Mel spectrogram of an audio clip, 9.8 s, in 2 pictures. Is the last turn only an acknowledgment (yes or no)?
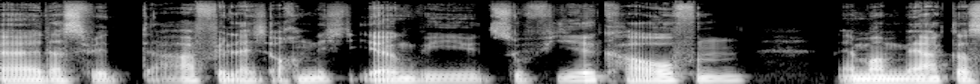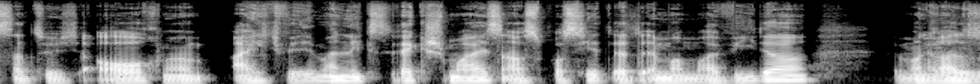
yes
